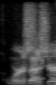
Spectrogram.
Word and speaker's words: Worcestershire: how do you say, Worcestershire? Worcestershire.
